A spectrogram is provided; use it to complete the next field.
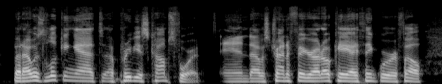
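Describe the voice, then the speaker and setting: A man with a fairly high voice talks at a very fast pace with fairly even intonation. The recording is very clean with a silent background. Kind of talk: casual chat.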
